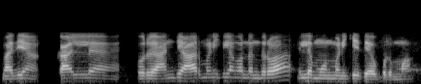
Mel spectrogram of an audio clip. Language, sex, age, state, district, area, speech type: Tamil, male, 18-30, Tamil Nadu, Tirunelveli, rural, conversation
